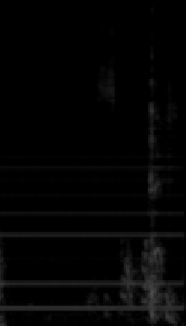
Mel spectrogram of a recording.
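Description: Near silence with a steady electrical hum in the recording system, and a faint murmur of a voice near the end.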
